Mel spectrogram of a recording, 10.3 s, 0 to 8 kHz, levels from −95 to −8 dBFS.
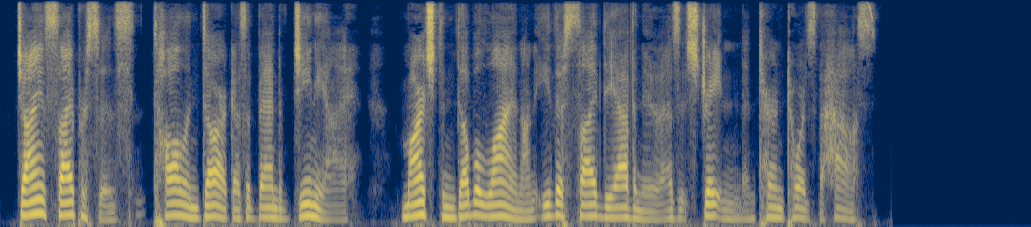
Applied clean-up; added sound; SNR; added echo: none; none; none; none.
